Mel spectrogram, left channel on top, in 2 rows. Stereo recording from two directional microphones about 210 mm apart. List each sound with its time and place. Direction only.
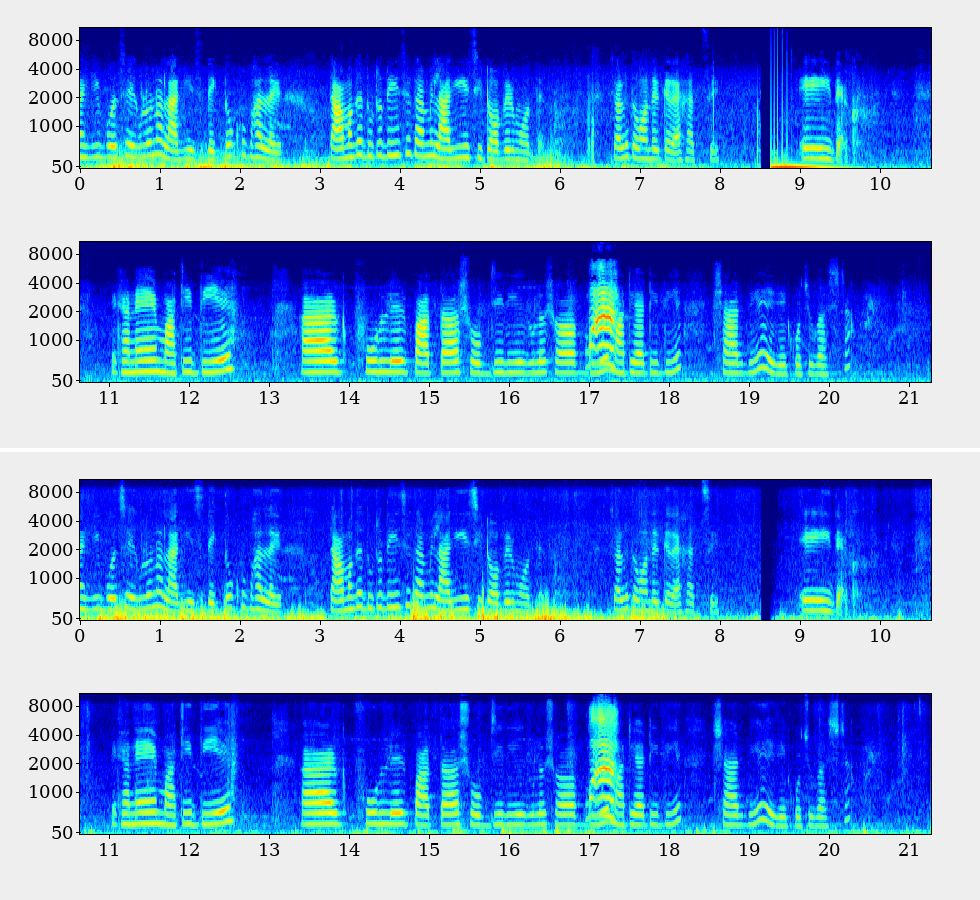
0.0 s a woman's voice: 10° right (ahead or behind)
6.7 s speech: centre (ahead or behind)
9.0 s a woman's voice: 15° right (ahead or behind)
11.1 s a woman's voice: 15° right (ahead or behind)
15.5 s speech: centre (ahead or behind)
17.0 s speech: 25° right (ahead or behind)
17.4 s a woman's voice: 5° right (ahead or behind)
